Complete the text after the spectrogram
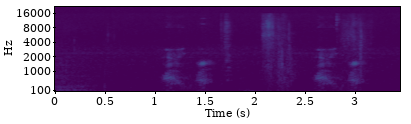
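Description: A young man speaks quietly into a close microphone.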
